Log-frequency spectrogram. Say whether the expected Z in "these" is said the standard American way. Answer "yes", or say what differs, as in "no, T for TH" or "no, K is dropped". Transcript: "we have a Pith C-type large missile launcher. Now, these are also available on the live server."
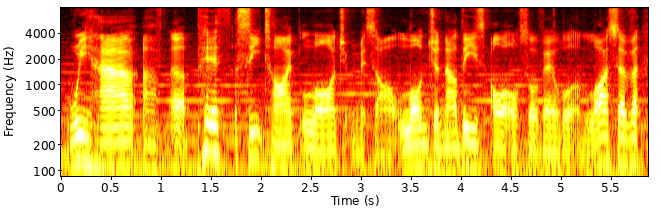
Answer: yes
